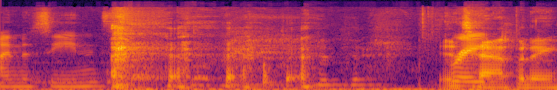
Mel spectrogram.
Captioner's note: laughs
